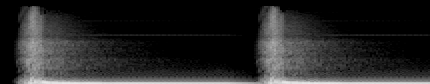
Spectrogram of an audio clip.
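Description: Two cinematic whoosh-and-boom sound-effect hits about two seconds apart, each a sharp swish followed by a deep low rumble that holds and then fades.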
